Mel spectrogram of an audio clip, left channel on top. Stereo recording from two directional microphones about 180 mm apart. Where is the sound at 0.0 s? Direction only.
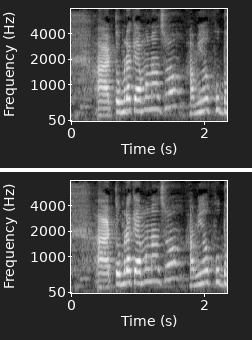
15° right (ahead or behind).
